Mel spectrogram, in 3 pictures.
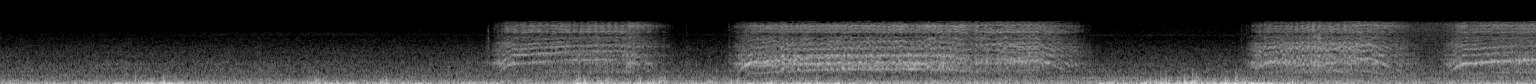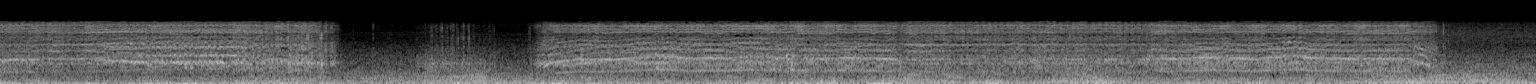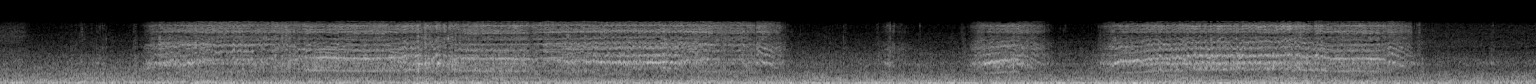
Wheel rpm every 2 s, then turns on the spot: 0, 0, 50, 60, 150, 70, 80, 100, 160, 80, 70, 160, 160, 160, 140, 20, 110, 160, 160, 70, 40, 130, 80.
18-20 30-32 38-40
